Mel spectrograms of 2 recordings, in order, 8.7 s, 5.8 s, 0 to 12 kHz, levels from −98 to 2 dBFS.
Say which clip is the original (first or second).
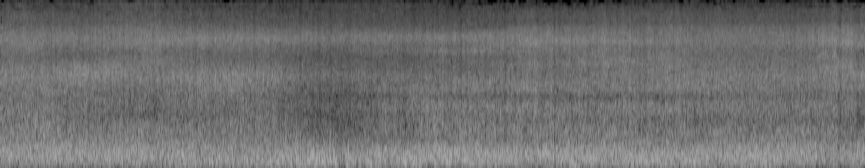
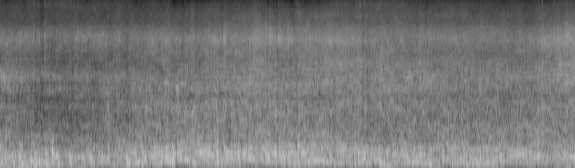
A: first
